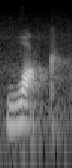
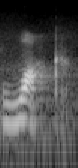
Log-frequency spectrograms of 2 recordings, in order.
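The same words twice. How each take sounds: No difference in how they are said.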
